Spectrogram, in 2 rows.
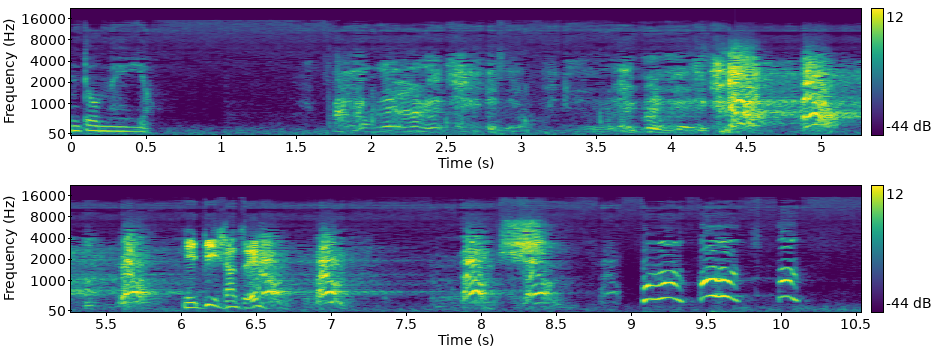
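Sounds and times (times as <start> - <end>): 
speech: 0.0 - 0.6, 1.7 - 5.1, 6.0 - 7.2, 7.8 - 10.3
dog barking: 4.3 - 9.0.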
